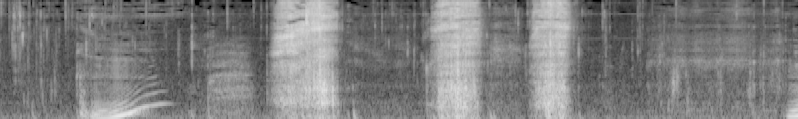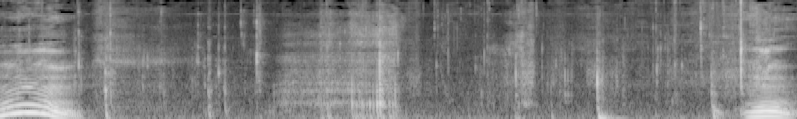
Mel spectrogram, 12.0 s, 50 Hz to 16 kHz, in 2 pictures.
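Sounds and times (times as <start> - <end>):
slurping and chewing tonkotsu ramen noodles: 0.0 - 11.9
speech: 0.6 - 1.1, 5.9 - 6.6
person humming: 0.6 - 1.3.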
